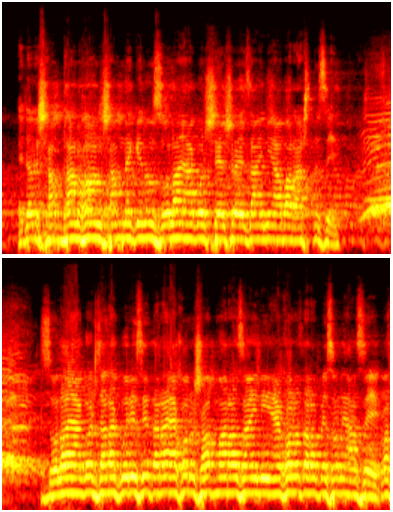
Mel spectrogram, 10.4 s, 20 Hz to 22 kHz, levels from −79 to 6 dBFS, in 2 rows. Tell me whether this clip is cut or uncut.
cut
